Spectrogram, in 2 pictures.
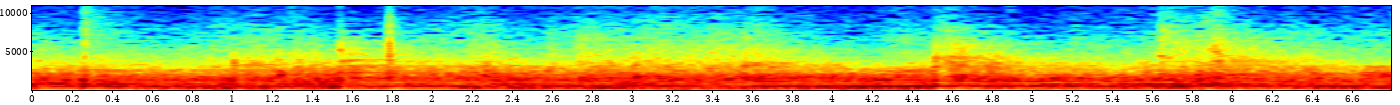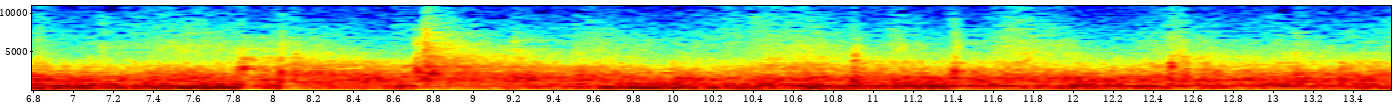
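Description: Hockey sticks clack sharply against the puck.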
